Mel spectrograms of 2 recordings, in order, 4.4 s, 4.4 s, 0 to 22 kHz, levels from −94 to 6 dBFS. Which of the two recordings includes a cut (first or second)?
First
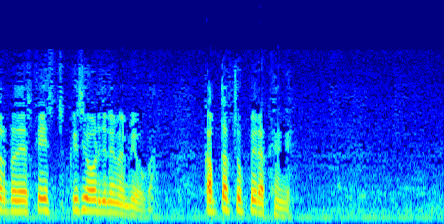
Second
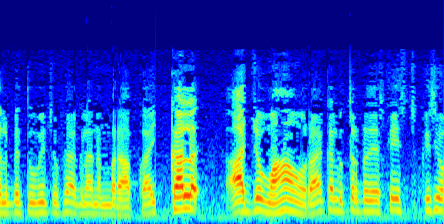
second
